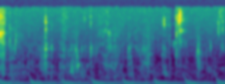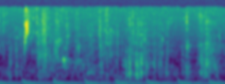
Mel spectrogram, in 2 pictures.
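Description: Faint chewing of a mouthful of Oreo cookie, with a few small crunches.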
